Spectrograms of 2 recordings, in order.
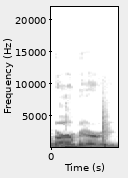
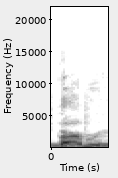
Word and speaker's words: Burberry: even pronounce like baby it's not burberry it's burberry it's not hermes it's hermes like baby so it's like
